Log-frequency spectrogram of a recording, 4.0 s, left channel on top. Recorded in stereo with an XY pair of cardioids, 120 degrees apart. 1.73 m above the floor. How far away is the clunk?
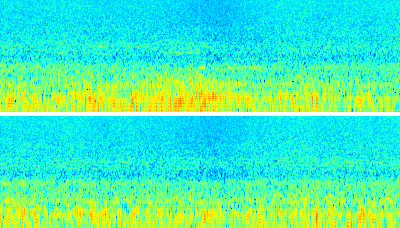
No clunk in this recording.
